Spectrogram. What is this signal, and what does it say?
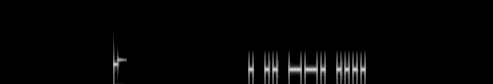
Morse code, heard as a keyed tone, about 30 wpm, 700 Hz. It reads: EIGH
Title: Multi-letter Phonemes 30wpm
